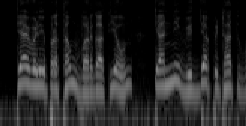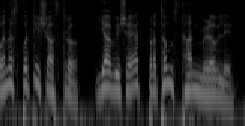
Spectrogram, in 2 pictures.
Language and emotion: Marathi, neutral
